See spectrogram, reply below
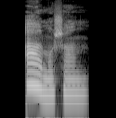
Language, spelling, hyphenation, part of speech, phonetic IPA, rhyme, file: Hungarian, álmosan, ál‧mo‧san, adverb, [ˈaːlmoʃɒn], -ɒn, Hu-álmosan.ogg
- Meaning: sleepily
